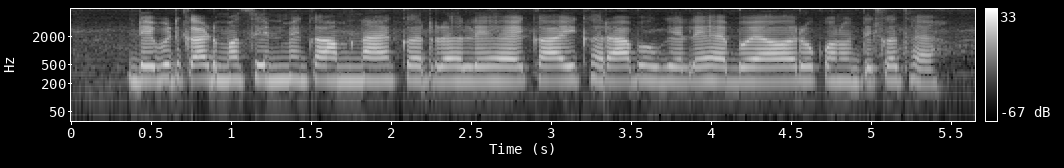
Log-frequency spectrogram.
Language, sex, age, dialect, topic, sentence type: Magahi, female, 25-30, Southern, banking, question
